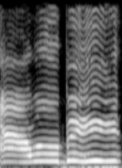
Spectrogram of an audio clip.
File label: Phrase Male; Vengeance Samples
